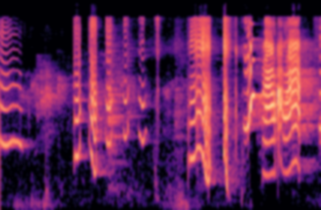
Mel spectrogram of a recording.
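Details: Talking pet parrot copying "mummy" and "papa", producing a dense run of short, bent, harmonic syllables and sharp squeaky notes, rapid and uneven, filling most of four seconds; a person murmurs briefly afterwards.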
